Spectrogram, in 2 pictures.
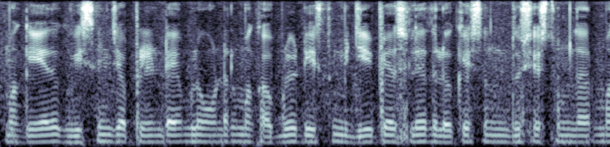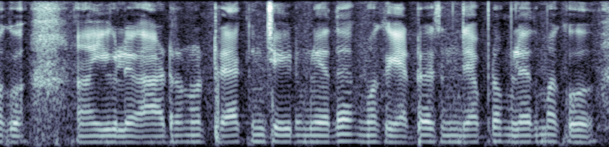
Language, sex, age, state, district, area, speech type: Telugu, male, 30-45, Andhra Pradesh, Srikakulam, urban, spontaneous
